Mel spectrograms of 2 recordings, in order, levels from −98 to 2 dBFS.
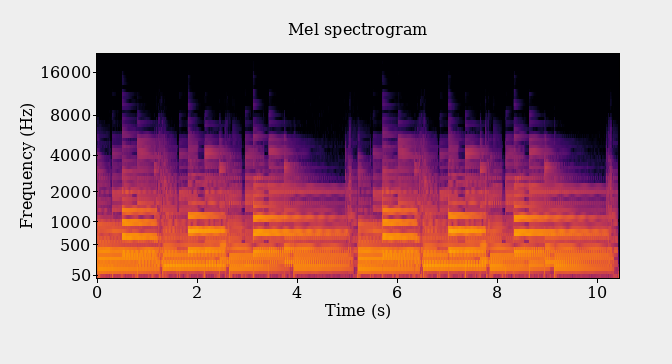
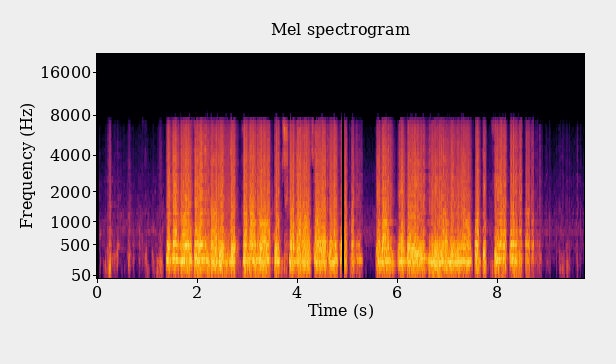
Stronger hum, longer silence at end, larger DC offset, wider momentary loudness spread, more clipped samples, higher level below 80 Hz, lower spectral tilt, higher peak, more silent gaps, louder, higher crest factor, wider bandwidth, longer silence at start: neither; second, 0.05 s vs 1 s; neither; second, 8 LU vs 13 LU; neither; second, -50 dBFS vs -36 dBFS; first, -9 dB/octave vs -6 dB/octave; second, -8 dBFS vs 0 dBFS; neither; second, -24 LUFS vs -14 LUFS; about the same, 16 dB vs 14 dB; second, 6.4 kHz vs 7.6 kHz; second, 0 s vs 0.2 s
